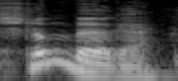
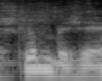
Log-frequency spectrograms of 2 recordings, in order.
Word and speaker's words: Schlumberger: of them was didn't even know how to pronounce the name of the company. I was calling it Schlumberger. But yeah, so as soon as I got there, they started talking about Schlumberger.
